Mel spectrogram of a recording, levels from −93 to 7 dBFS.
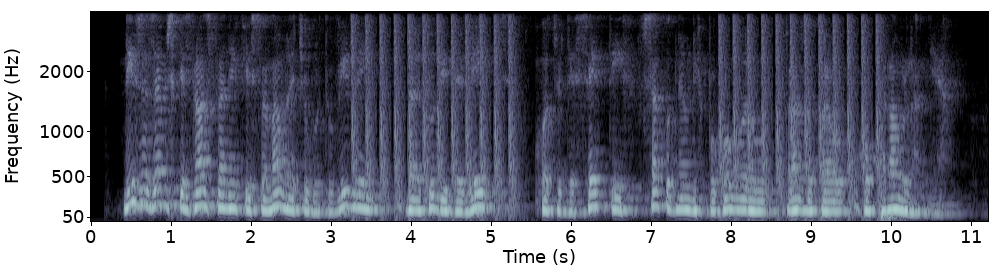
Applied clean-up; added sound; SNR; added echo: none; Gunshot, gunfire; 13 dB; reverberation time 0.7 s.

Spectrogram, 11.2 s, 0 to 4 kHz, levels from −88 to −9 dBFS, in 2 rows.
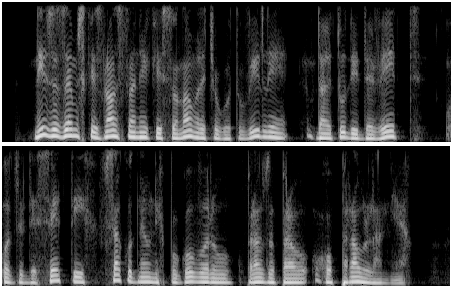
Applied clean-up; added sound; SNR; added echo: none; none; none; none.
